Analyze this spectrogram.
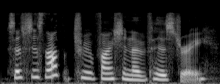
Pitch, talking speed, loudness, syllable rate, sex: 270 Hz, 220 wpm, -18 LUFS, 5.3 syllables/s, female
